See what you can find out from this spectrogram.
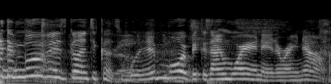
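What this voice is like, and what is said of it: Speaks with a noticeable accent. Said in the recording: “There's an accent.”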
